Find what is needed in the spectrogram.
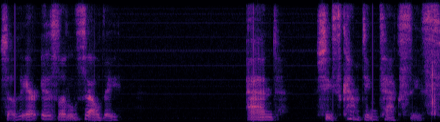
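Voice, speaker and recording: Speaking with a New York accent, a woman goes at a very slow pace with long, frequent pauses. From New York City, Lower East Side of Manhattan. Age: 80s+. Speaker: author. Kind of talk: reading aloud.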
